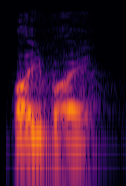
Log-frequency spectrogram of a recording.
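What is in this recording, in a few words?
"boy boy", Nigerian Pidgin, male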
